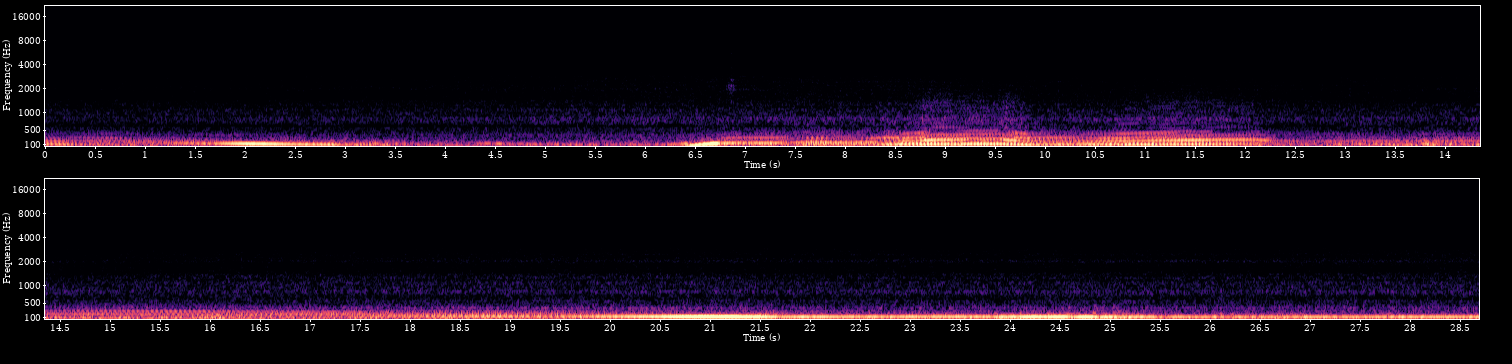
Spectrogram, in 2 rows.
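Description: Dodge Charger Scat Pack's 392 HEMI V8 heard from inside the cabin while driving: a sharp rev about six seconds in, the engine note rising and falling for several seconds after, then a steady low drone while cruising.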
